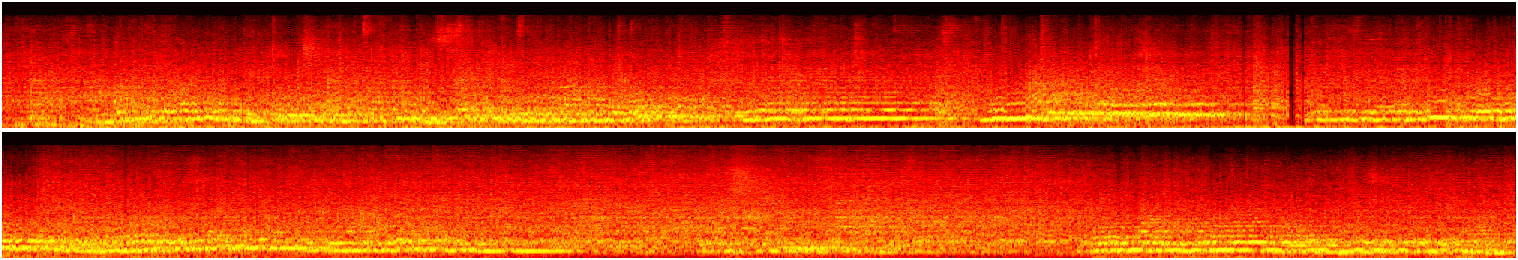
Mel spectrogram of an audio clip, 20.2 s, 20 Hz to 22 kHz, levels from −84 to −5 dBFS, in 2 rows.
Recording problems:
distortion; heavy; 29% of the sound clipped
room echo; strong; dies away in 2.6 s
off-mic speech; far
rain or running water; loud; throughout; 4 dB below the speech
voice in the background; faint; throughout; 25 dB below the speech

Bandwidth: 15 kHz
